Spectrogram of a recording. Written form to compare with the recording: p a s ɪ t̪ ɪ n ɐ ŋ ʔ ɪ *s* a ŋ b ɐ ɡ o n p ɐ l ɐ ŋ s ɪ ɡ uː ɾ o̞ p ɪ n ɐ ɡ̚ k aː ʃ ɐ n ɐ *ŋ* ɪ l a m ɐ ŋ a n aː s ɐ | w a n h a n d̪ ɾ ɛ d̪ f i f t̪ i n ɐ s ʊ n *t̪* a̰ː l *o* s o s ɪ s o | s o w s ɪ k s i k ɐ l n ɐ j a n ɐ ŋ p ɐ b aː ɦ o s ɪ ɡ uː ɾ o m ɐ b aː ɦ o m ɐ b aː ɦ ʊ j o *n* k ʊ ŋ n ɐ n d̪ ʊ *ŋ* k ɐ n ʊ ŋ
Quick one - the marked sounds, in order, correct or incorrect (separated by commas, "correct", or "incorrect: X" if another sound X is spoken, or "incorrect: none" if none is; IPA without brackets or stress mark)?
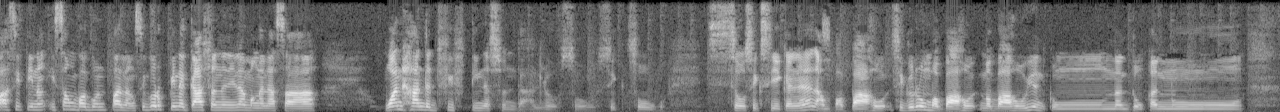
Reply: correct, incorrect: n, incorrect: d̪, correct, correct, correct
